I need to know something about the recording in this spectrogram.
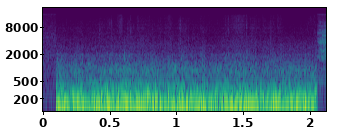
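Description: Loud, steady low rumble of wind buffeting the microphone. It starts abruptly and cuts off sharply near the end.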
